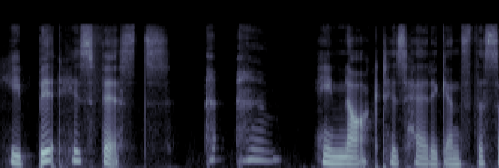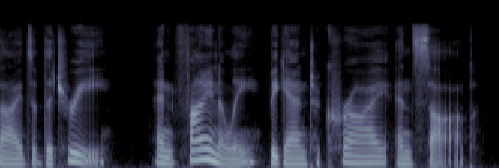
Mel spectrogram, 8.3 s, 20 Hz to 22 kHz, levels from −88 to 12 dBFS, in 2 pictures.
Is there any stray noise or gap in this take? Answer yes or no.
yes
